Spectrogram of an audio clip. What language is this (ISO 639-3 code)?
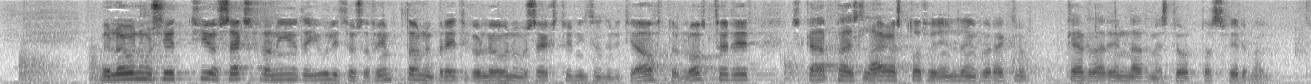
isl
